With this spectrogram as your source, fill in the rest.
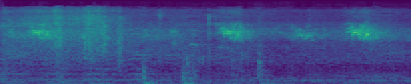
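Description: Bees hovering around a hive built in a garden bush, a continuous near buzzing that swells as individual insects pass close, with faint rustle underneath.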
